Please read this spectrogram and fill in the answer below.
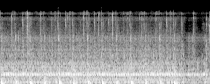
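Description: Domestic sewing machine running at a steady speed, its motor humming under an even rhythm of needle strokes while it stitches binding through a quilted table runner.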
